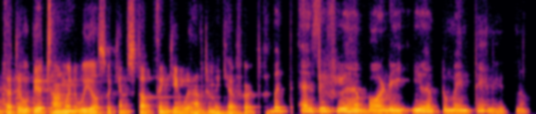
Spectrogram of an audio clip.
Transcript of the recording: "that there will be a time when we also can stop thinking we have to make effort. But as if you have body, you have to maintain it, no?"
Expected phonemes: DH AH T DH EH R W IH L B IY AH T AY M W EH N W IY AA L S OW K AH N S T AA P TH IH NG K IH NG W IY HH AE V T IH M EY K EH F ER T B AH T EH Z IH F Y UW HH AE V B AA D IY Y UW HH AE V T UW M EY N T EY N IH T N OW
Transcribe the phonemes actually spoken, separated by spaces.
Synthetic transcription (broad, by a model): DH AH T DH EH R W IH L B IY AH T AY M W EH N W IY AA L S OW K AH N S T AA P TH IH NG K IH NG W IY HH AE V T IH M EY K EH F ER T B AH T EH Z IH F Y UW HH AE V B AA D IY Y UW HH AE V T UW M EY N T EY N IH T N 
